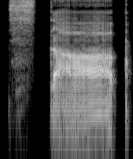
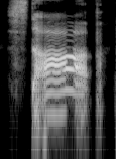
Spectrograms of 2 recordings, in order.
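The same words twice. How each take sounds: First: Very low, strained, cracking plea; choked-up stop. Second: High, louder, half-sobbing laugh; crying laugh. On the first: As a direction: push the word out through a tight throat. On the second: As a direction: break into a laugh-cry on the word. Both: Real, not acted. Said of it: "I'm, like, a little emo".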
